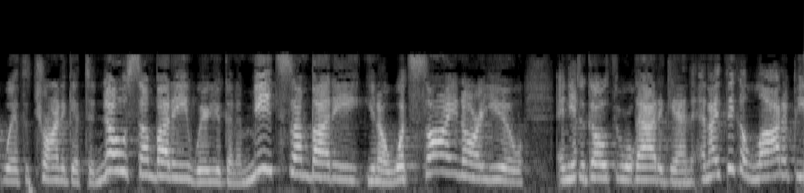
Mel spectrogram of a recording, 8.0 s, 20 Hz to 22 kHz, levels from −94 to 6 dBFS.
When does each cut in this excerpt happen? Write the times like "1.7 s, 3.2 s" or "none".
5.8 s, 6.3 s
